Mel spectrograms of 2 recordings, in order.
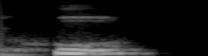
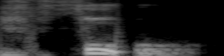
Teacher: en el caso del japonés, hu es una pronunciación bilabial, o sea, digamos, el aire pasa entre los dos labios, ¿no? Mientras que en español esa F es labio dental y, por tanto, tendemos a decir fu, cuando en realidad en japonés no se puede pronunciar así o no se debería pronunciar así.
